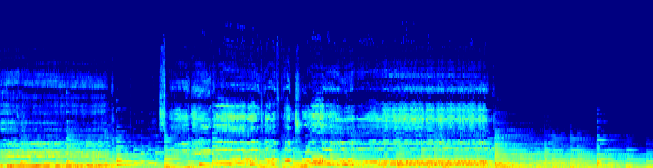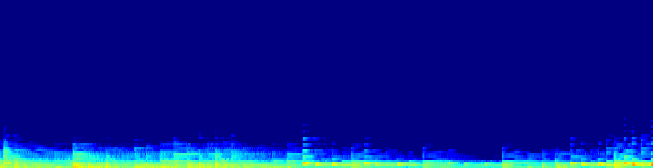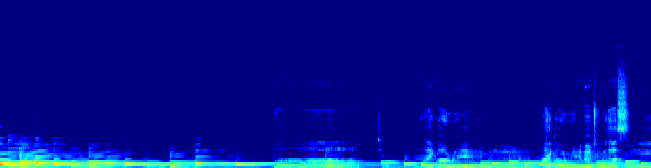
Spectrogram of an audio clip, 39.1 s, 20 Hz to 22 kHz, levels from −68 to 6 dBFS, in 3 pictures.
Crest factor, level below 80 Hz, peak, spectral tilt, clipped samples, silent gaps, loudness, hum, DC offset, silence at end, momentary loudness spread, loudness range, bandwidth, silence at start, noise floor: 18 dB; -60 dBFS; -4 dBFS; -4.5 dB/octave; under 0.1%; none; -21 LUFS; none; under 0.1%; 0 s; 20 LU; 19 LU; 16.5 kHz; 0 s; -46 dBFS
